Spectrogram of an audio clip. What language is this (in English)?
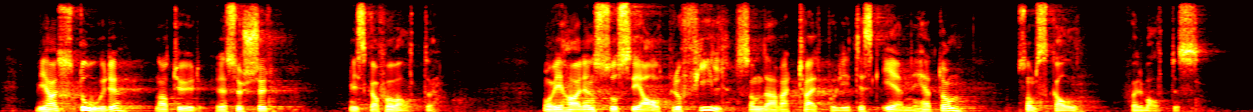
Norwegian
